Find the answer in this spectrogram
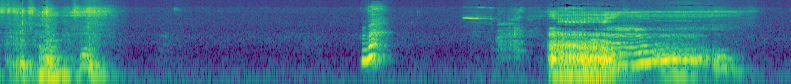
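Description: A Rottweiler whines and grumbles in excitement, wanting her toy, with a person speaking briefly.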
